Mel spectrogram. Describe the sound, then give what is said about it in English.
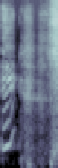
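A single human sneeze: a short rising voiced intake of breath followed by a burst of breathy, hissing noise, heard on its own with no talking. “Excuse me. I just sneezed.”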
